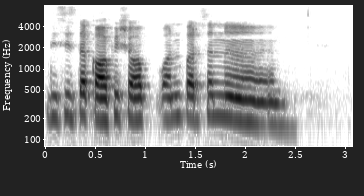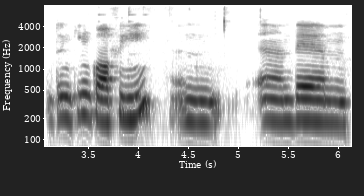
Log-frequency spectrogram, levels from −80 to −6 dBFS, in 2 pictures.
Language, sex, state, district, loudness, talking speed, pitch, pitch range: English, female, Punjab, Kapurthala, -22 LUFS, 115 wpm, 195 Hz, 185-215 Hz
